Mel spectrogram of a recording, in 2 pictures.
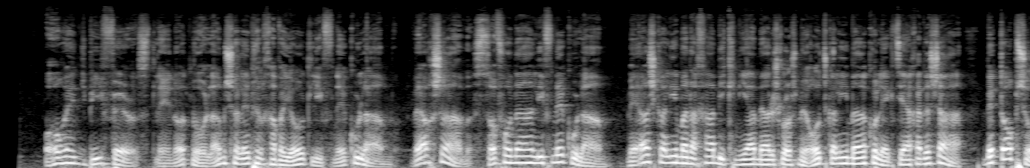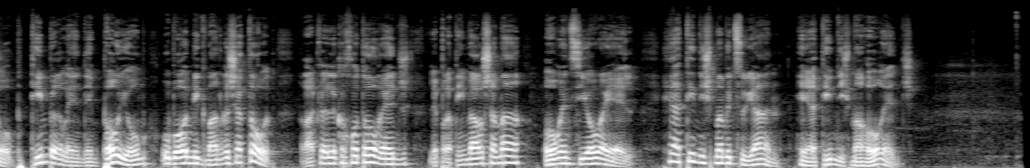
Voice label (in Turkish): İbranice Erkek Ses; seslendirme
